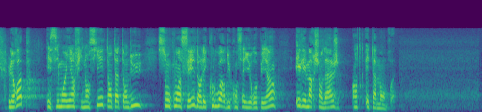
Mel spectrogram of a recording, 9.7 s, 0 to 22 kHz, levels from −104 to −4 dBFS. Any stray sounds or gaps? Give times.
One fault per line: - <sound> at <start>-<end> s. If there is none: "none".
none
